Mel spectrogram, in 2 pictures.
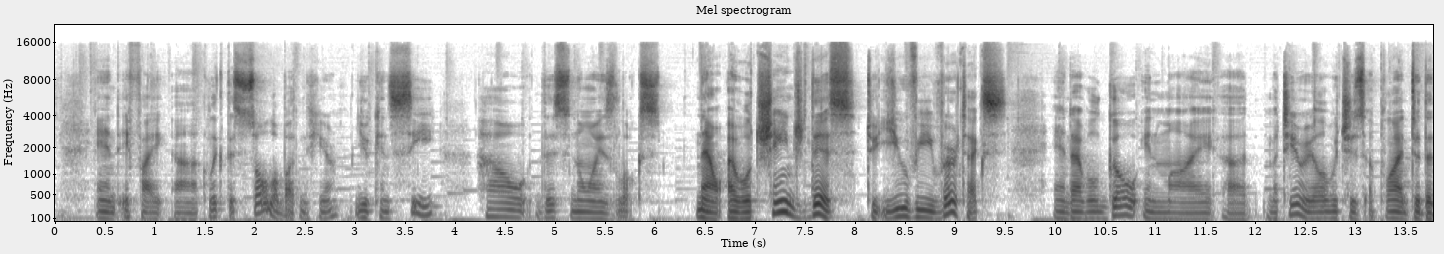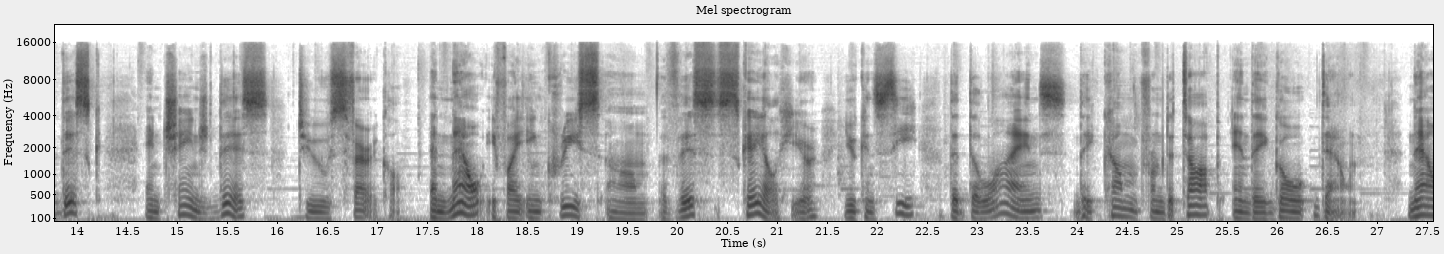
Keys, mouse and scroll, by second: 0.7 q, 5.1 click, 7.4 click, 11.3 click, 15.5 click, 18.3 click, 23.3 alt+click.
